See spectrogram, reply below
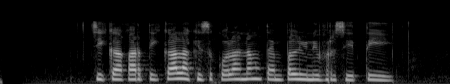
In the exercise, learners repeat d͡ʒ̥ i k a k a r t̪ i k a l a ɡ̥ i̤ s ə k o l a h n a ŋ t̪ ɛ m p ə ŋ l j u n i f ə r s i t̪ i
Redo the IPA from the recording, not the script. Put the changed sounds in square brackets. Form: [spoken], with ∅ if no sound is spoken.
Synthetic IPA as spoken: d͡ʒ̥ i k a k a r t̪ i k a l a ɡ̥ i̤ s ə k o l a h n a ŋ t̪ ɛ m p ə [∅] l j u n i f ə r s i t̪ i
